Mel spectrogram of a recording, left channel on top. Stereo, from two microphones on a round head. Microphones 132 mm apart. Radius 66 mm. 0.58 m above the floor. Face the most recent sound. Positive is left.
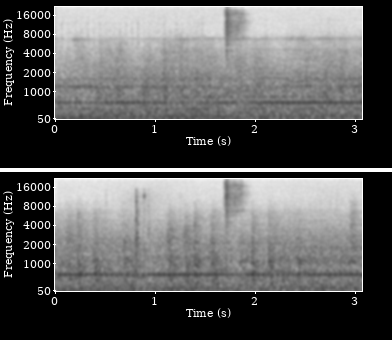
turn(degrees=-40)  # may be behind; listen again after turning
